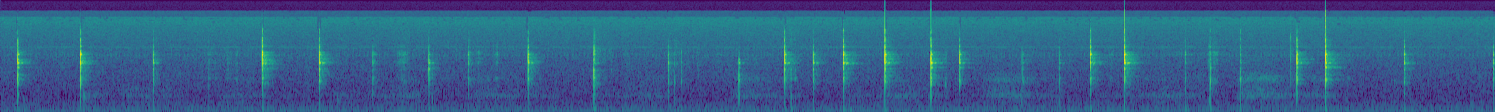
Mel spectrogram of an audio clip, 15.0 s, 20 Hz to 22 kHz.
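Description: A single small, hollow green plastic Duplo brick is tilted and tapped with fingertips on the floor beside a green baseplate. About twenty sharp, dry plastic clicks come at irregular intervals over fifteen seconds, each bright with a tone near 2.6 kHz. Every click dies away almost instantly, with faint quiet between them.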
